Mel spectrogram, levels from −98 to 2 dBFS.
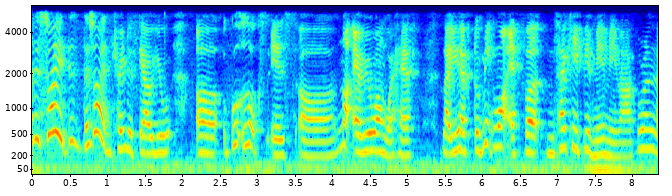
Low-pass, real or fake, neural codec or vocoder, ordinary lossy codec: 5.4 kHz; fake; codec, 16 kHz, 8 kbps, FunCodec, trained on Chinese and English, 25 frames a second; none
